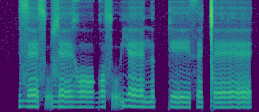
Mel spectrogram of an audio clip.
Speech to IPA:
z ɛ s o̰ ɮ ɛː ɣ ɔː ɡ ɔ s o̰ j ɛː n ə kː eː θ ɛ ǀ ɛː

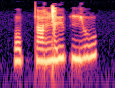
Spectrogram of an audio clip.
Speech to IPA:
o p t̪ ɑ̃ ŋ͡ǀ y p mʲ u

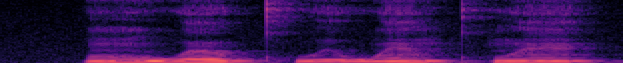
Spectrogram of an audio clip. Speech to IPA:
õ˦ w œ˦ kʷʰ e˨ w ɛ̃˦ kʷʰ ɛ̃˦

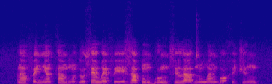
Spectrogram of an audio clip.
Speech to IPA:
ɾ ã˧ f ɛ˨ ɲ ã˧ k ã˧ b ũ˨ ɗ o˨ s ɛ˦ w ɛ˨ f eː˨˦ z a˦ p ũ˧ ɡ͡b o˦˨ ŋ s ɨ˦ l aː˧ d ũ˨ w ã˧ ɡ͡b ɔ˧ h ɨ˧ t͡ʃ ɨ˦ ŋ

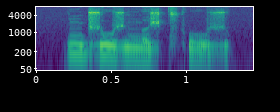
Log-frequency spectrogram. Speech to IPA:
n d͡ʒ u ʒ ŋ ə ʒ t͡sʼ u ʒ

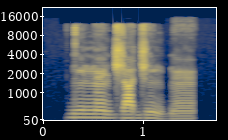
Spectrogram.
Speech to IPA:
d ĩ˦ n ɛ̃˦ d͡ʒ a˦ d͡ʒ ĩ˦˨ ɡ͡b ɛ̃˧

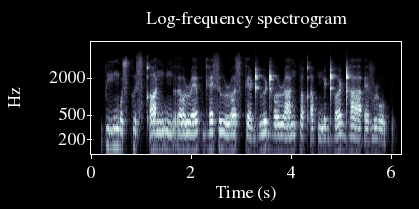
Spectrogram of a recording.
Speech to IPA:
p i ŋ o s k ɯ s qʼ a ŋ u ŋ r ʌ ɹ ɛ p ɡʱ ɛ s ɯ ɹ ʌ s k ɛ ɖʱ ɯ ɖʱ ʌ ɹ a ŋ p ɯ qʼ e p ŋ e ɖʱ ʌ ɖʱ a ʔ ɛ v ɹ o p

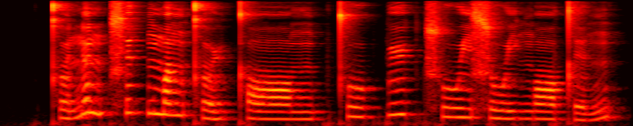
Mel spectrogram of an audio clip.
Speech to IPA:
kʰ ɵ˨˥ n ɵ˧ n t͡sʰ ɪ˥ k̚ m ɐ˥ ŋ kʰ ɵ˨˥ ɥ t̪ʰ ɔː˧ ŋ | t̪ʰ uː˧ k̚ p yː˥ k̚ t͡sʰ uː˧ j s uː˨ j ŋ ɔː˨ t̪ʰ ɪ˨˥ ŋ

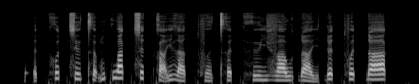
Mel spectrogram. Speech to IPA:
ʔ ə˨˩ t̚ h o˦˥ t̚ s ɨ˧ t̪ʰ ə̰˧˥ m k w a˦˥ k̚ s ə˦˥ t̚ k a̰˧˥ j l a˨˩ t̚ f ə̤ː˨˩ t̪ʰ ə˨˩ t̚ h ɨ˧ j v a˧ w ɗ a˧˩ j ɗ ə˦˥ t̚ f ə˦˥ t̚ ɗ a˦˥ k̚

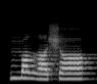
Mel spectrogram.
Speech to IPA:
m ə˥ ðˤ e˧ ʃ ɒ˥

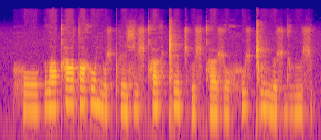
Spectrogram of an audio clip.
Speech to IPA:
h o˨ | ðˤ e˨ qʰ æ˦ tˤ o˦ x o˦ ɲ o˨ ʃ pʰ e˨ ɕ i˨ ʃ qʰ ø˦ x ǁ e˦ t͡ʃʼ ɯ˨ ʃ qʰ ø˨ ʃ o˨ x h u˦ ʃ ǁ ɯ˦ ɲ ø˨˦ ʃ dʱ ɯ˦ ʃ

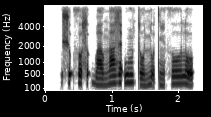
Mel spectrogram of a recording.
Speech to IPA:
ʃ ʊ˦ ʔ θ o̰˦˨ s ʊ˦ ʔ b a˨ ʊ̯ ŋ ä˦ z ɛ˦ ʔ w ũ˦ t o˨ ɲ o̰˦˨ t ĩ˨ θ o˦ ʊ̯ l o̰˦˨

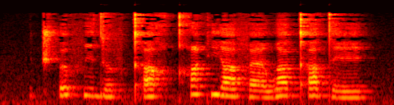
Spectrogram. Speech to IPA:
t͡ʃʼ ɵ˥ f i˧ d ɵ˩ f kʼ a˧ χ qʰ i˥ k j a˧ f æ˩ w a˥ kʼ a˥ t e˩

